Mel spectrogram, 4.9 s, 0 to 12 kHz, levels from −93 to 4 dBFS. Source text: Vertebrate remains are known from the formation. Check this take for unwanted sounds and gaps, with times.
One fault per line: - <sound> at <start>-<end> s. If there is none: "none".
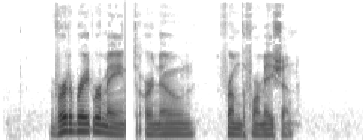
- dropout at 1.7-1.8 s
